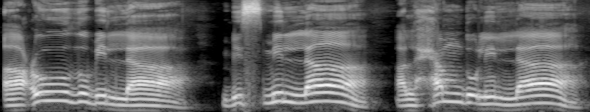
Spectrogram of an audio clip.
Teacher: আল্লাহ শব্দের পূর্বে জের থাকলে আল্লাহ শব্দের লাম এবং আল্লাহ শব্দের উচ্চারণ পাতলা হবে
